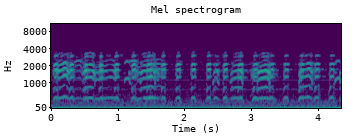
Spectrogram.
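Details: Squonking of a white-bellied sea eagle pair, the parents of eaglets, near Sydney on September 29th: bouts of nasal, laughing honks with bent, wavering tones, in spaced groups over a steady low hum.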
